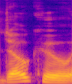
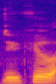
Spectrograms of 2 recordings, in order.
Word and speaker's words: Dooku: I thought it was Doku, and for a while, Doku, that's pretty cool. When I found out it was actually pronounced Dooku, I then hated it.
